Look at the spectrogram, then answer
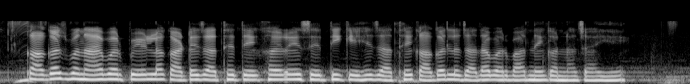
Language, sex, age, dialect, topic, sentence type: Chhattisgarhi, female, 18-24, Eastern, agriculture, statement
